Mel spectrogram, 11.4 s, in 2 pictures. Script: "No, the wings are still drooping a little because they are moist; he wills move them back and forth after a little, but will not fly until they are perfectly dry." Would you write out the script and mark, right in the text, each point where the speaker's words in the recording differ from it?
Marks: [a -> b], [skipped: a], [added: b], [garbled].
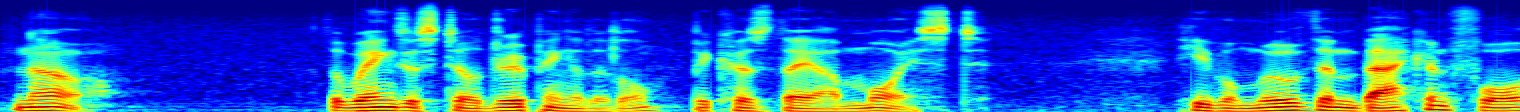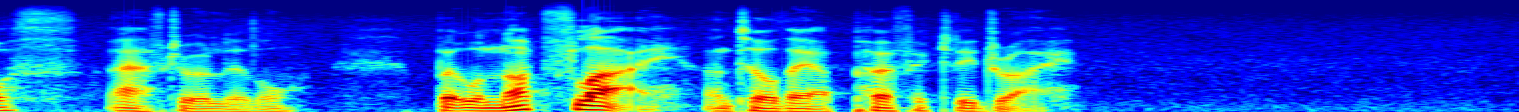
"No, the wings are still drooping a little because they are moist; he [wills -> will] move them back and forth after a little, but will not fly until they are perfectly dry."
